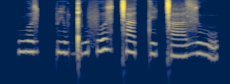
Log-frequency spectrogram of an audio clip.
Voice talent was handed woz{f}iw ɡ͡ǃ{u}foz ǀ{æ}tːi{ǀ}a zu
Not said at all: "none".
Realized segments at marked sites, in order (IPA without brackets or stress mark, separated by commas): pː, u, a, ǀ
